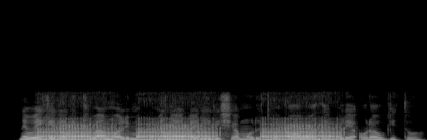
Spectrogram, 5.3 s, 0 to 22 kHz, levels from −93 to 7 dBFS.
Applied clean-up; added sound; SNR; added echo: none; Growling; -5 dB; none.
